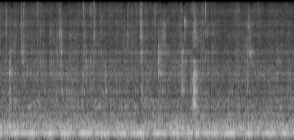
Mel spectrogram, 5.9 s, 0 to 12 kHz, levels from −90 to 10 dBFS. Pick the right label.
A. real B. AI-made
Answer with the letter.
B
